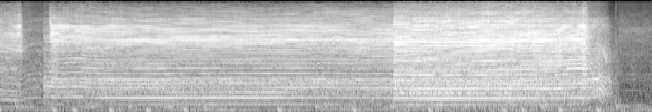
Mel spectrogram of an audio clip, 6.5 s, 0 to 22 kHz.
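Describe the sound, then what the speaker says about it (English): A Milwaukee cordless planer cuts a 2x6 white pine board on a bench with a steady, loud, high-pitched whine that holds for about five seconds, grows slightly louder partway through and then spins down abruptly. "we're gonna take it up against our 2x6 fine white pine we have here on the bench, give it a couple cuts"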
